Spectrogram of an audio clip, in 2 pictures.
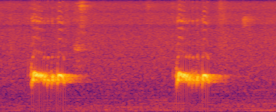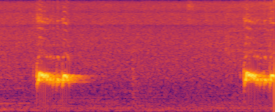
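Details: Repeated coos of a zebra dove, recorded as a lure for trapping: four short, warbled, mid-pitched phrases, each fading away, spaced about two to three seconds apart, with quiet background hum.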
